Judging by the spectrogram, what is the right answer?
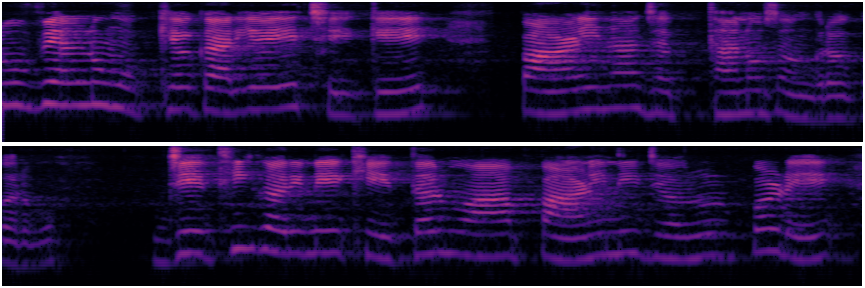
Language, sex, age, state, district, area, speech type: Gujarati, female, 45-60, Gujarat, Mehsana, rural, spontaneous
